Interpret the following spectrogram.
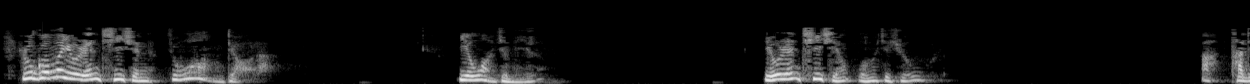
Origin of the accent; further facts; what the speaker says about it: China; 我们中国人讲啊，气氛、氛围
